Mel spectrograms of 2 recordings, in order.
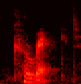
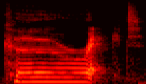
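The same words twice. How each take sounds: First: Said in the usual way. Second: Stretched CORRECT, lips ready for the R; early R shaping. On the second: Shown as a demonstration. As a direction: CORRECT with k sliding into a long held R. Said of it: "preparing to shape that R".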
